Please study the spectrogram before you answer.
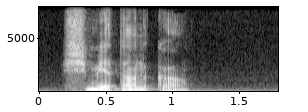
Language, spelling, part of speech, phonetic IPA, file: Polish, śmietanka, noun, [ɕmʲjɛˈtãnka], Pl-śmietanka.ogg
